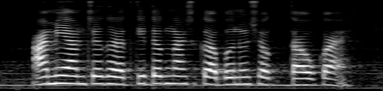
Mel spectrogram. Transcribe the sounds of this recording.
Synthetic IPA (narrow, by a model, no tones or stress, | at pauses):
am̤iːamt͡ɕjaɡʱəɾat̪kiʈəknaɕkabənuɕəkt̪awkaj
